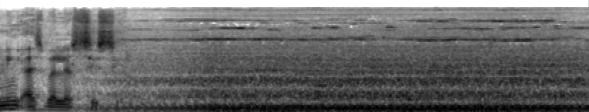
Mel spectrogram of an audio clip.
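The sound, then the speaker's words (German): A massive German-made surface miner drones steadily as it drives and crushes coal, a dense, even machine roar that swells after a brief voice at the start. “Ein gewaltiges Minenfahrzeug zerkleinert beim Fahren die Kohle. Der Ingenieur Chief Das Peggy erklärt strahlend, dass dieser sogenannte Surfers Miner aus Deutschland stammt.”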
